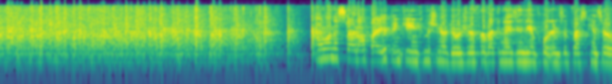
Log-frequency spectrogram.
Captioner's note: applause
